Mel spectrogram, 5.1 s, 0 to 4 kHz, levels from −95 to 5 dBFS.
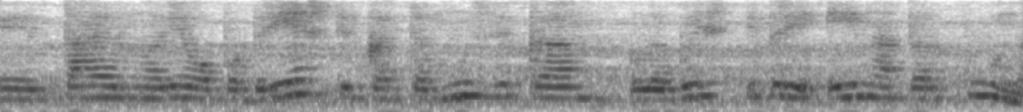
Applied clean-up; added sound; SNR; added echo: none; Fire; 13 dB; reverberation time 0.2 s.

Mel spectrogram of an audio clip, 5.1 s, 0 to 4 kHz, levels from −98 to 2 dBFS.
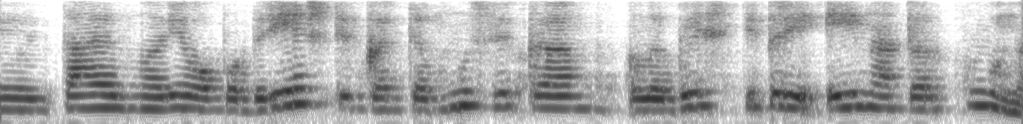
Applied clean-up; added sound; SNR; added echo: neural mask model DeepFilterNet 3.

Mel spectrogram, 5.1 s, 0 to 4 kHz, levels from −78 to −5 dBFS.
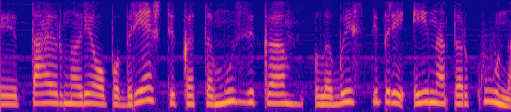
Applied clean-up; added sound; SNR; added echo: none; none; none; none.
